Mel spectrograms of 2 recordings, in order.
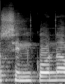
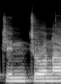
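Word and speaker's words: Cinchona: Next है इन which one ऑफ the following state, इसको सिनकोना बोलते हैं, ठीक है, इसका प्रोनाउंसिएशन गलत मत करना, कोई चिंचोना बोल देता है, कोई कुछ, सिनकोना ट्री बोलते हैं इसको, सिनकोना ट्री।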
